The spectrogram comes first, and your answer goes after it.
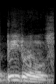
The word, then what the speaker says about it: Beatles: the be fan club The Beetles sound like insect life but it's spelled b e a t beat and these four boys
